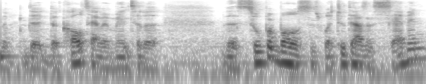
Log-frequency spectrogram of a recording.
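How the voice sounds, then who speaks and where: A man's animated voice with very wide pitch swings, a fairly quick pace, vocal fry and audible room echo. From Indiana. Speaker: sports commentator on YouTube. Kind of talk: casual commentary vlog. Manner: fast.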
